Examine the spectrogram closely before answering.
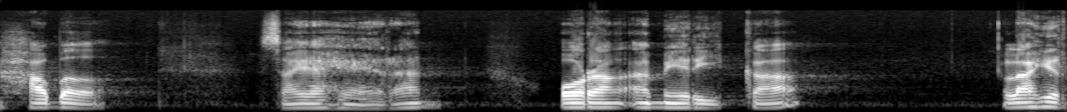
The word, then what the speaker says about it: Hubble: Ditulisnya huble. H U B L E. Huble. Dibacanya Hubble.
